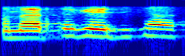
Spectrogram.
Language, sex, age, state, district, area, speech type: Kannada, female, 30-45, Karnataka, Udupi, rural, conversation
